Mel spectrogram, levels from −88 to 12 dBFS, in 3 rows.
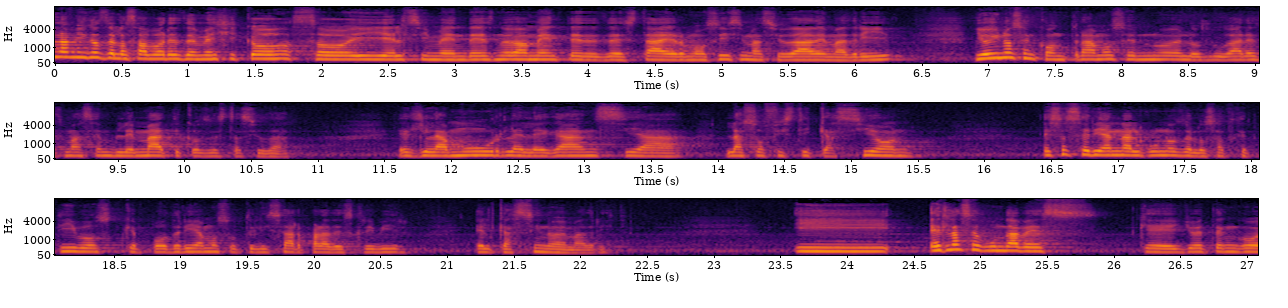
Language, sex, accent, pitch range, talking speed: Spanish, female, Mexican, 175-225 Hz, 135 wpm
